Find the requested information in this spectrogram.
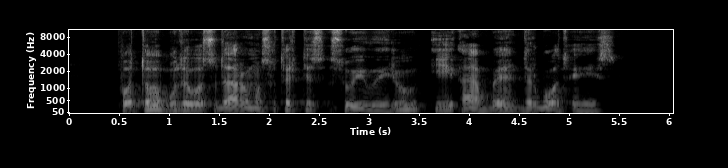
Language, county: Lithuanian, Šiauliai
